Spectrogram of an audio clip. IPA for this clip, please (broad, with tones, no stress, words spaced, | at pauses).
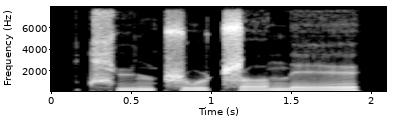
t͡ɕʰy˥n ʈ͡ʂu˥ ʈ͡ʂɤ˧˥n̪e˧˥ɪ̯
